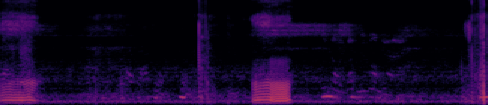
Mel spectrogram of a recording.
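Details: A pet dog, nicknamed 'little brother', snoring while asleep: low soft rasping breaths, then one louder, longer nasal snore with a buzzy, harmonic tone midway. Faint steady high-pitched hum in the background.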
